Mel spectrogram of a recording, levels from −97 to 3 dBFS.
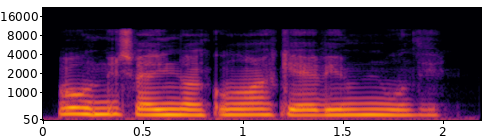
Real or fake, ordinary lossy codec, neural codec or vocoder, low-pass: fake; none; autoencoder, 22.05 kHz, a latent of 192 numbers a frame, VITS, trained on many speakers; 9.9 kHz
